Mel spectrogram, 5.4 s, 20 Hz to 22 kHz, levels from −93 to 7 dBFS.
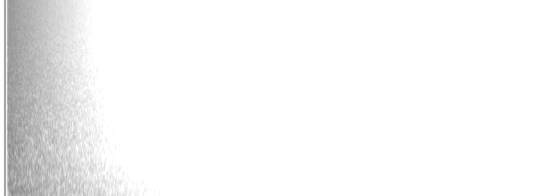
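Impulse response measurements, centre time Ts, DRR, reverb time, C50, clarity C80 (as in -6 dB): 0.119 s, -9.5 dB, 1.6 s, -4.0 dB, -0.5 dB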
